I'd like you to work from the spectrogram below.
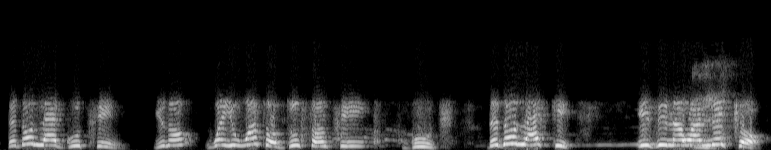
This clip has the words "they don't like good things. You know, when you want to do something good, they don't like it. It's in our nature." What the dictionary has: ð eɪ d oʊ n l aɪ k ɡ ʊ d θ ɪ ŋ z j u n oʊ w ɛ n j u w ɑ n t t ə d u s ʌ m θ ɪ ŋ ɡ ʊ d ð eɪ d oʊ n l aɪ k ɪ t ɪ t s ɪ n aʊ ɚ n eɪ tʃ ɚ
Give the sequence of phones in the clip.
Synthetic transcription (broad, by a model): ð eɪ d oʊ n l aɪ k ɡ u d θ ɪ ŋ j u n oʊ w ɛ n j u w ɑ n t t ə d u s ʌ m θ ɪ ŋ ɡ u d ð eɪ d oʊ n l aɪ k ɪ t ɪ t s ɪ n aʊ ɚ n eɪ tʃ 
